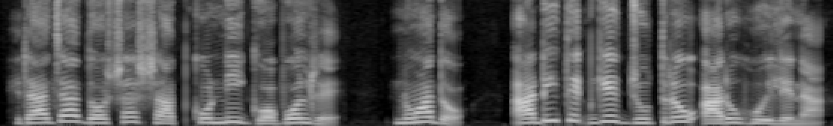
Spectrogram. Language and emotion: Santali, neutral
